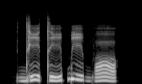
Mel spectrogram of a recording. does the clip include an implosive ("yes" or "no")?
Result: yes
